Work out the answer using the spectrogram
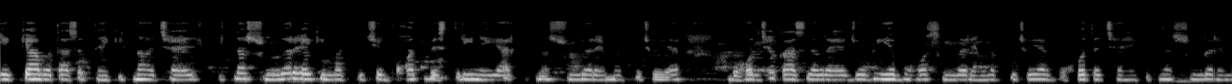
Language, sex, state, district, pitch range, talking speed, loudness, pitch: Hindi, female, Jharkhand, Sahebganj, 220-235 Hz, 200 wpm, -22 LUFS, 225 Hz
